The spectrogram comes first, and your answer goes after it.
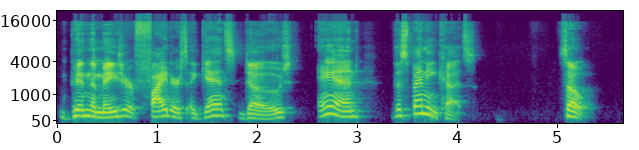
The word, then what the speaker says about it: DOGE: He started out his address by complimenting Musk and his work at Doge. I finally said it right. I didn't say dog. I didn't say Dodge like I normally do. I finally said Doge.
